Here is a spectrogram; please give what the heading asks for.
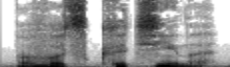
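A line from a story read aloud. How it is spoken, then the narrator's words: Hissing through teeth. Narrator (Russian): прошипел сквозь зубы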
